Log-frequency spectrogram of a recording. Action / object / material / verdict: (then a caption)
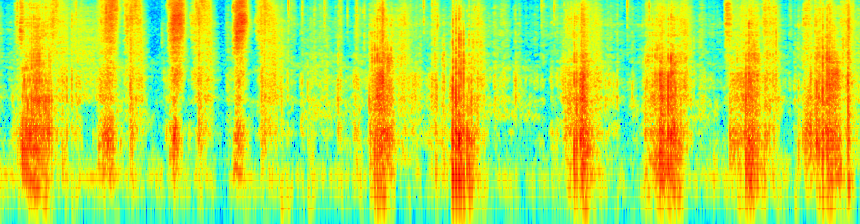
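scrape / polyurethane foam frog toy / foam / none. A palm-sized green and white slow-rise polyurethane foam frog, solid foam, is squeezed, pressed and rubbed by bare fingers. Irregular squishy squeaks and rubbing sounds rise and fade in uneven bursts with a low creaky tone.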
